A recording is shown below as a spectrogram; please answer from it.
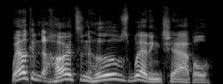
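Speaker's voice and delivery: high, loud, eager wedding-chapel host; cheery chapel keeper. Acted. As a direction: sell them a wedding with pushy cheer. Barry greets the stallions.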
